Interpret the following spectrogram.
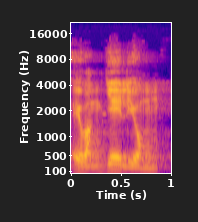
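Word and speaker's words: εὐαγγέλιον: evangelio se llama se se lee se diría como evangelion allí está en griego y más o menos ella sería la pronunciación pero a su vez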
